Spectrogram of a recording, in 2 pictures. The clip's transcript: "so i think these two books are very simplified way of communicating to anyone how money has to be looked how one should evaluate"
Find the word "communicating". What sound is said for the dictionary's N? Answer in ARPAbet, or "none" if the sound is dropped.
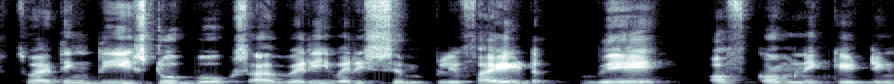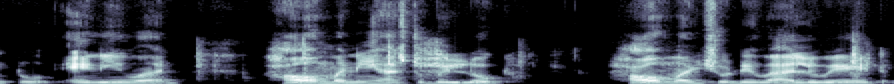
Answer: N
